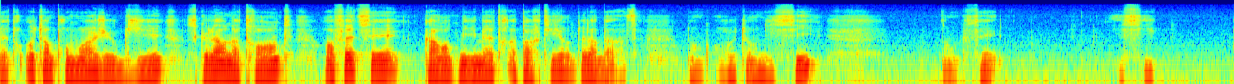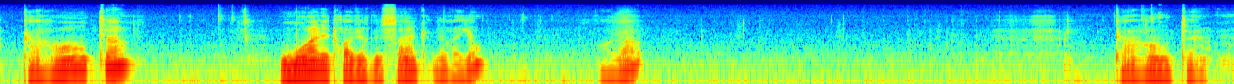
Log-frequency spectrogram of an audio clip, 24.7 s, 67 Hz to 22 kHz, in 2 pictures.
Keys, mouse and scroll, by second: 7.5 click, 8.5 middle click, 10.2 click, 12.2 click, 14.0 KP_4, 14.5 KP_0, 16.2 KP_Subtract, 16.7 KP_3, 17.0 KP_5, 17.4 Return, 19.2 click, 21.5 click, 23.4 KP_4, 23.7 KP_0.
